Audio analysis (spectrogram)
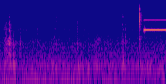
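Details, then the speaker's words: Kitchen deep fryer repair, continuity test on the limit switch: no continuity at rest, then with the switch pressed a steady, high continuous beep starts and holds. The limit switch closes and is working fine. "Ah, yeah, it beeps. So this is a limit switch and it's working fine."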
